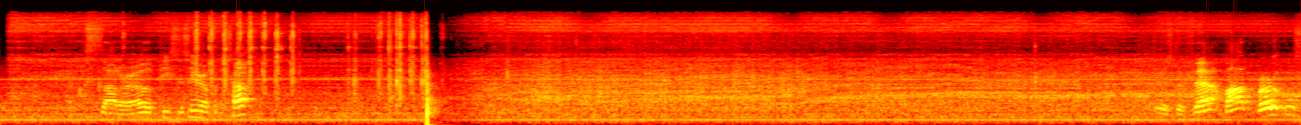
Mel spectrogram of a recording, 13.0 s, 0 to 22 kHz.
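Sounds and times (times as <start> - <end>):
torch flame hissing: 0.0 - 13.0
torch igniter click: 0.8 - 5.5.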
